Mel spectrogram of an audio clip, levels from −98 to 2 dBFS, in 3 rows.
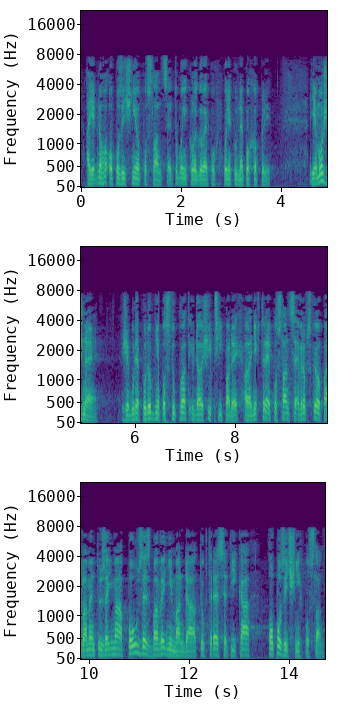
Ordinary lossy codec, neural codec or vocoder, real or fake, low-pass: none; none; real; none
